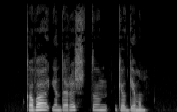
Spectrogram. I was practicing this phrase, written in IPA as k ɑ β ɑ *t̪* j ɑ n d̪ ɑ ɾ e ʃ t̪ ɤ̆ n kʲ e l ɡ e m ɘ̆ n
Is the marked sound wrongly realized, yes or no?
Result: yes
